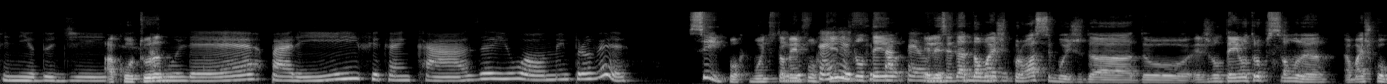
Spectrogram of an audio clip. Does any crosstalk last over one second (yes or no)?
yes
